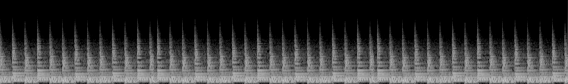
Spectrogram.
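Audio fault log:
1.54 to 1.74 s and 3.74 to 3.94 s, overlapping chunks: each 2.0 s processing chunk begins 200 ms before the previous one ends, so that stretch of sound plays twice, heard as a stutter at each join.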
